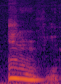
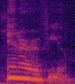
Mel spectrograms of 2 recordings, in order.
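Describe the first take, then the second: The two takes are said the same way.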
